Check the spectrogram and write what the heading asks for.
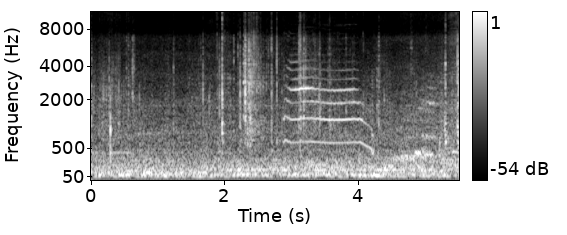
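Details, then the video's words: Brown tom cat among other cats, meowing while asking to be fed; one drawn-out, level meow that dips slightly at its end, over a background of rustling and knocking sounds. "tom cat, Little cat , Ginger cat , brown cat meowing asking to be fed with other cats"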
